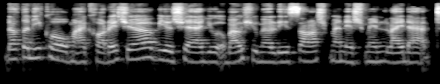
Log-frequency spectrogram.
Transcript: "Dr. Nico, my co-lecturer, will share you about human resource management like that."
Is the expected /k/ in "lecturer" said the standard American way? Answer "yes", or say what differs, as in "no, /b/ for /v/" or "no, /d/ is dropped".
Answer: no, /k/ is dropped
